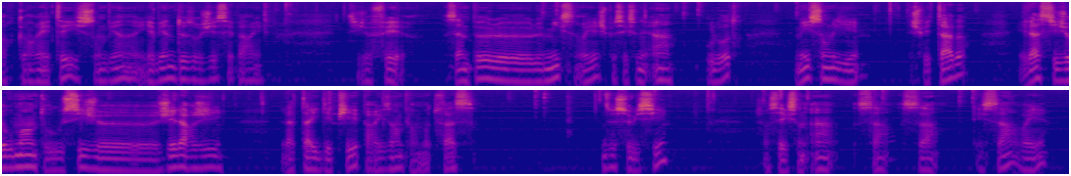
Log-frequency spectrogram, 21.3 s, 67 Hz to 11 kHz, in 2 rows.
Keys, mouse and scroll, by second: 0.2-0.8 scroll up 1, 1.6 scroll up 4, 1.9 middle click, 2.8 scroll down 1, 4.0 Tab, 5.6 right click, 9.2 Tab, 12.8 middle click, 14.1-14.7 scroll down 1, 16.2 click, 17.3 right click, 18.5 shift+right click, 19.5 right click.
